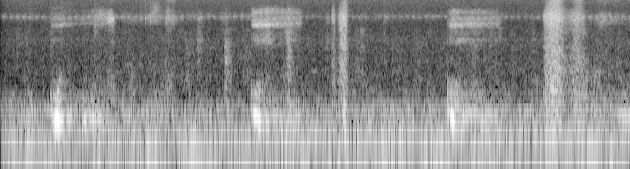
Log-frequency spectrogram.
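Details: Dog snoring: soft snorting snores about every four seconds over a low room rumble.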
